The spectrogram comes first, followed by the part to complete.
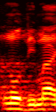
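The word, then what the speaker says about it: نُظِمَ: Tadi bacanya nadhama, yang benar nudhima ya.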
